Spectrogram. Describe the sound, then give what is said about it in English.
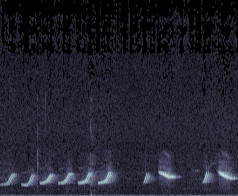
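A northern cardinal sings clear, loud whistled notes: a quick run of six rising slurs, then a few longer sweeping whistles, over a low steady rumble in the background. “That is a cardinal, and anybody, especially in the Midwest, has probably seen these beautiful red birds, and they are bright red, and you can see them from quite a distance, and that's what they're known for, their red body, and the beak is red, too.”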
